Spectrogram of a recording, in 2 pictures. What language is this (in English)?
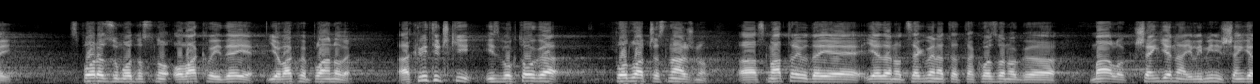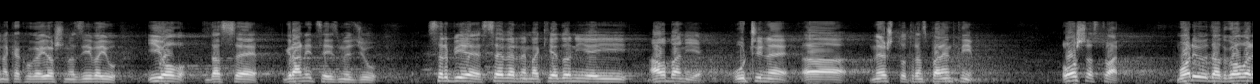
Serbian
